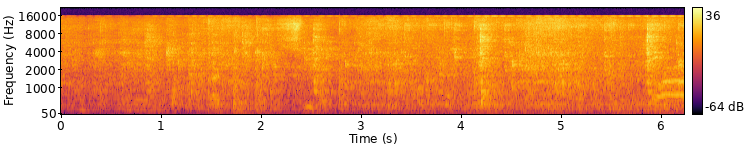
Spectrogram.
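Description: Light clattering with a few sharp knocks, about two seconds in, about four seconds in and near the end, over faint murmuring voices.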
